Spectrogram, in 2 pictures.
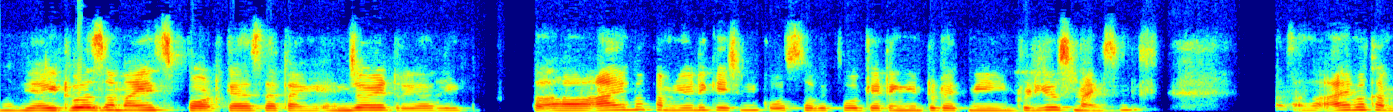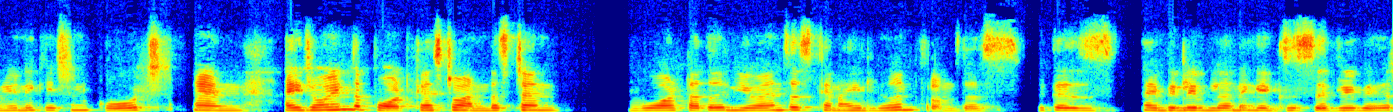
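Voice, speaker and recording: Spoken very fast in a South Indian accent, the voice has a dark, mellow tone and a flat, monotone delivery. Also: woman, fairly high pitch for a woman. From India, Visakhapatnam. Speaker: communication coach, audience participant. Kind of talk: casual chat. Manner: fluent.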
